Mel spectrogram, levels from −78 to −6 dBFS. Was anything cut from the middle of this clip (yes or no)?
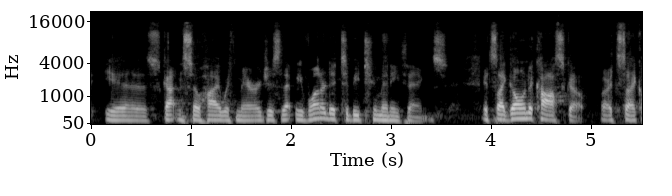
yes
